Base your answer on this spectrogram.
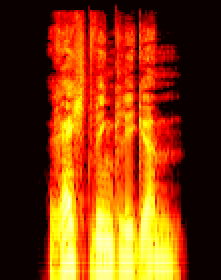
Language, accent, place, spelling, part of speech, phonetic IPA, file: German, Germany, Berlin, rechtwinkligem, adjective, [ˈʁɛçtˌvɪŋklɪɡəm], De-rechtwinkligem.ogg
- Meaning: strong dative masculine/neuter singular of rechtwinklig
